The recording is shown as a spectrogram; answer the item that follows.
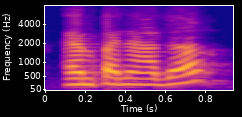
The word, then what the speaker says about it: empanada: Empanada.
